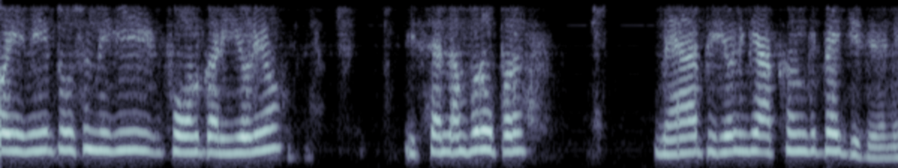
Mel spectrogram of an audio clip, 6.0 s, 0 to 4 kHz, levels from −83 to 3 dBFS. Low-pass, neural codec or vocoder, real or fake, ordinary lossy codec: 3.6 kHz; vocoder, 22.05 kHz, 80 mel bands, HiFi-GAN; fake; none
